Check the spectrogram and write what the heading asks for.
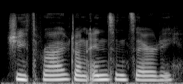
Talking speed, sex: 130 wpm, female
